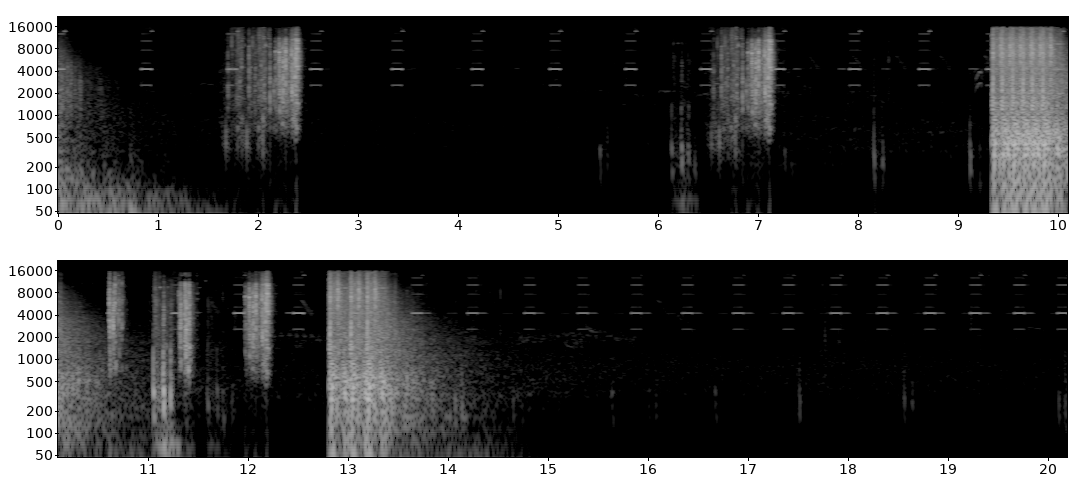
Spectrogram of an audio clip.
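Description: Footsteps tap at an even pace.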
